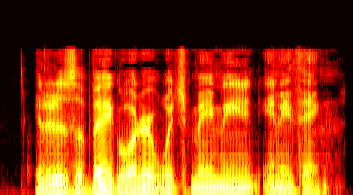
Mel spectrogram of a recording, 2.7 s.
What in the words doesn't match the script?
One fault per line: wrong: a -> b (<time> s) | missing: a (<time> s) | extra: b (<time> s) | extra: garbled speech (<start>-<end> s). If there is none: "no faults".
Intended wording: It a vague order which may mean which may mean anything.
extra: is (0.3 s)
missing: which may mean (1.9 s)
